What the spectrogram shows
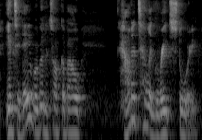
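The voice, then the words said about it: Out of breath, breathy speech. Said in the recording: “I'm out of my breath ... Out of breath. I just got done doing some working out”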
